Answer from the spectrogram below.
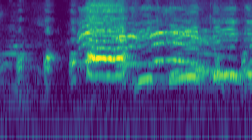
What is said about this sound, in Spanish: Y a medida que fueron adentrándose, se encontraron con patos, gallinas,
